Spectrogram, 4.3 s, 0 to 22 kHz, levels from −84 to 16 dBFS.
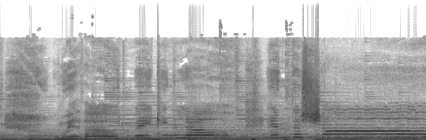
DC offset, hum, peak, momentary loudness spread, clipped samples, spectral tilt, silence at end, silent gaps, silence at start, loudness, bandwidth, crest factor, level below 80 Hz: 3%; none; 0 dBFS; 5 LU; 0.3%; -4 dB/octave; 0 s; none; 0 s; -10 LUFS; over 20 kHz; 10 dB; -22 dBFS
